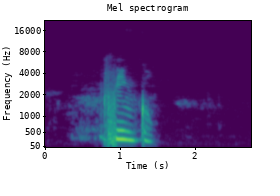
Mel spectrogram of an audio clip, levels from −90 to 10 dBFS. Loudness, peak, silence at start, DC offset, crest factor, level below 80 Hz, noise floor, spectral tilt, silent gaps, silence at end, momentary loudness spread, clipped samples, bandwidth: -19 LUFS; -6 dBFS; 0.75 s; under 0.1%; 18 dB; -72 dBFS; -77 dBFS; -8.5 dB/octave; none; 1.3 s; 15 LU; under 0.1%; 4.8 kHz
